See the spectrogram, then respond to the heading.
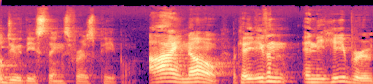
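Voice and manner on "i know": "I" hit hard, high and loud; stress on I. Shown as a demonstration. Preacher showing his congregation the emphatic "I", stress on I. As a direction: lean on the "I" in "I know". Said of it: "the word "I" is emphatic".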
